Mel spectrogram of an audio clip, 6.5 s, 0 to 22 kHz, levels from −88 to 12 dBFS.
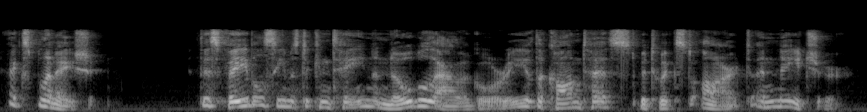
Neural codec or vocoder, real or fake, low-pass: none; real; 7.2 kHz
